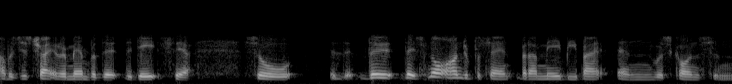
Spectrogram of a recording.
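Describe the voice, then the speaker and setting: In a Scottish accent, a man speaks at a moderate pace. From Scotland. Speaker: musician. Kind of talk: casual interview. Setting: phone call.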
